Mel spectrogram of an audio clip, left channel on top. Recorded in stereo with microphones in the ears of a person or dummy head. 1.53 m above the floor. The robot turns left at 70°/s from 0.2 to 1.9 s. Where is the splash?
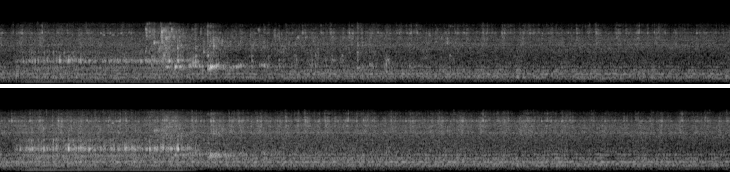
65° left (ahead or behind), 1.7 m; by 4.6 s 45° left (ahead or behind), 1.7 m.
